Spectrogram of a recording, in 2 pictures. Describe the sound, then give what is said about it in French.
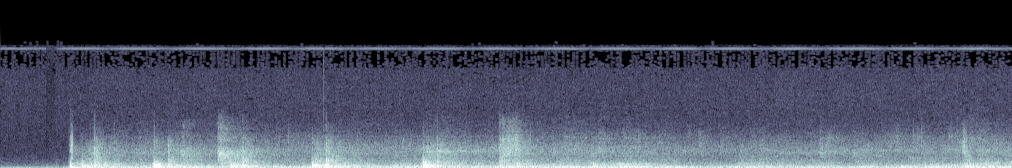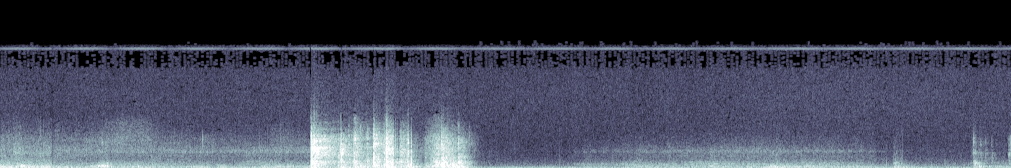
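A run of sharp metallic clicks and clunks as a prison guard turns a key in a cell door lock, then a loud, booming prison cell door slam that rumbles briefly before quiet returns. “Les surveillants, à force d'ouvrir des milliers de serrures, en même temps qu'ils engagent la clé dans la serrure, ils tournent, ils tâtonnent pas. Vous avez un geste très précis. Pof, clac, la porte.”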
